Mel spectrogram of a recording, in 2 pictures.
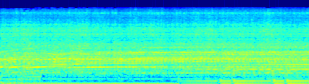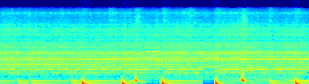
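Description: Mini lathe running with a wooden polishing stick and cloth rubbing on the spinning aluminum rod; the motor whine rises in pitch over the first second as it speeds up. A series of irregular thumps starts about five seconds in.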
